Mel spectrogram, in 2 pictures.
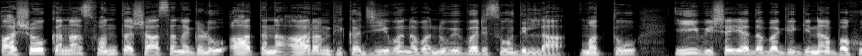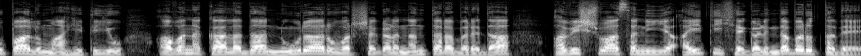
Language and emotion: Kannada, neutral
